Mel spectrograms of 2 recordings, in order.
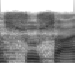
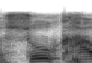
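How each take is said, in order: First: सुसा with a plain स, not ख; the wrong way, सुसा with an s sound; wrong sibilant. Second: सुखा with a clear aspirated ख; सुखा said as sukha, with the ख breathed; say kha. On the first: Teacher showing the mistake, sibilant not kha. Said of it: "सुसा नहीं बोलना". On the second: Teacher correcting the letter, aspirated kha. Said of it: "उसे खा बोलते हैं". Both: Shown as a demonstration.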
